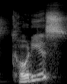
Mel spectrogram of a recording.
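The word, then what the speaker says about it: Koteas: barron starring judith hogue elias codius is how you say his name i like to tell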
